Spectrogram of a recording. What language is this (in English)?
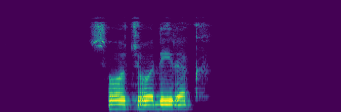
Dhatki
